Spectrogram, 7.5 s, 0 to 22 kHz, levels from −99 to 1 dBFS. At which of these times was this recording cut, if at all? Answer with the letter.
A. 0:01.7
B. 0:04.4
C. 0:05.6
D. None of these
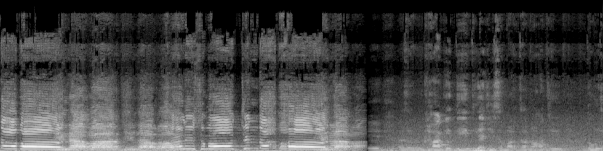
B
